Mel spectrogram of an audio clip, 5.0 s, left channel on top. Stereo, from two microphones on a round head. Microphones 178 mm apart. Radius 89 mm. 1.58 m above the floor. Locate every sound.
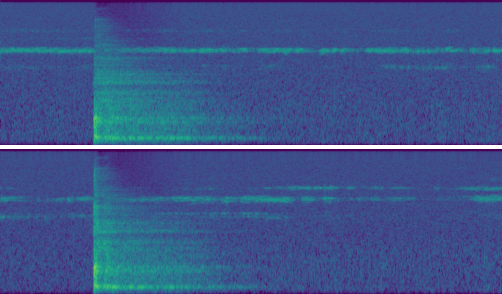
0.9 s a cough: 70° right (ahead or behind), 0.8 m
